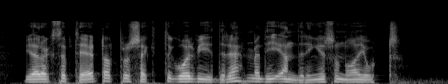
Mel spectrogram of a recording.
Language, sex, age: Norwegian, male, 27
